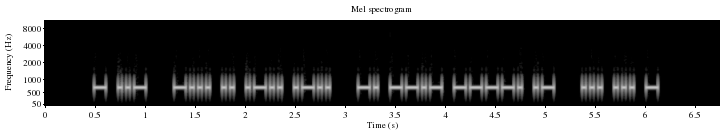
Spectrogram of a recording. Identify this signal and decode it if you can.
Morse code, heard as a keyed tone, about 32 wpm, 700 Hz. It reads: TU BILL NQ9A SST
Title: K1USN SST QSO Practice - 30wpm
